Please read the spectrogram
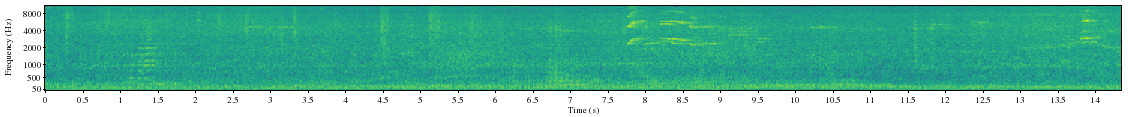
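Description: Street traffic: a steady low rumble of cars and motorcycles, with one engine passing close, its pitch rising and then falling, from about six to eleven seconds in.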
